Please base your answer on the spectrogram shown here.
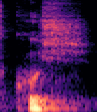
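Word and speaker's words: cosh: It's pronounced as kosh not cos kosh cos x and this is shine x.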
